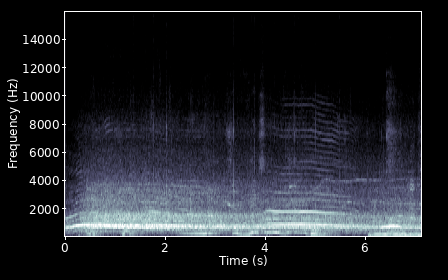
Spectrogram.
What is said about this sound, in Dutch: Vincent van der Voort verslaat Nathan Espinel, top 10 speler van de wereld. Het publiek gaat helemaal los. En ik ben bijna niet meer veilig. Het bier vliegt alle kanten op.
